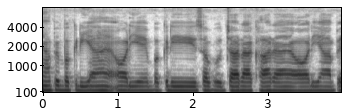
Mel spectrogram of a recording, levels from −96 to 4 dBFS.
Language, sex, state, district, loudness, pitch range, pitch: Hindi, male, Bihar, West Champaran, -17 LUFS, 140-150 Hz, 145 Hz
